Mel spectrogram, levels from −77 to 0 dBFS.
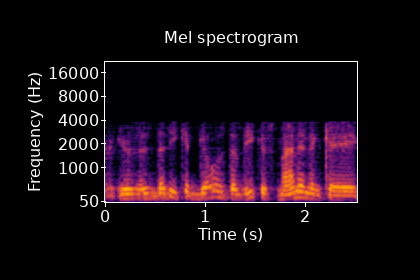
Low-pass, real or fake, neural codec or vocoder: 7.2 kHz; fake; codec, 16 kHz, 0.4 kbps, LongCat-Audio-Codec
